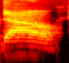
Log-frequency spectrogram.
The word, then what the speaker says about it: Tao: Well, first of all, you pronounced Tao correctly.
